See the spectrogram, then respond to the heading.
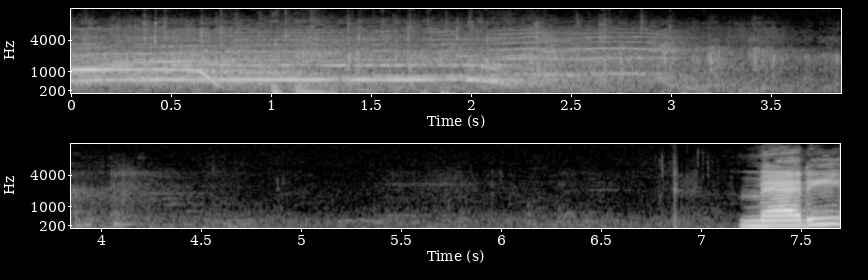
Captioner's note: applause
